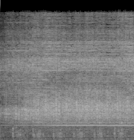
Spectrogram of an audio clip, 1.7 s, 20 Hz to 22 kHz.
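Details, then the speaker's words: Cordless drill in gear 2 with its trigger tied on, driving a paddle in a water drum on a test rig, after running 43 minutes. A high, strained motor whine with uneven chatter, slowing and underpowered: the motor is labouring on a depleted battery. "I don't know if you can hear that, but the motor sounds like it's like, yeah, need more power, need more power."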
